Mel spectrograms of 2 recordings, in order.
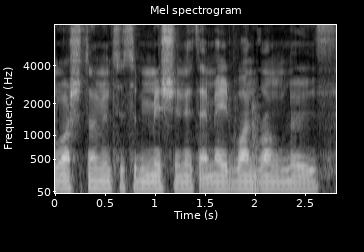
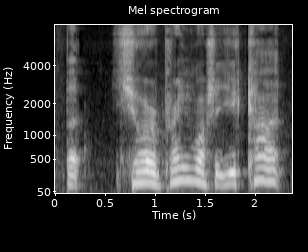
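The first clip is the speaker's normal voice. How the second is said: high, louder panicked voice; scared protest; 9 semitones higher, 6 dB louder than usual. Acted. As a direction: protest in rising fear. Ringleader scared.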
